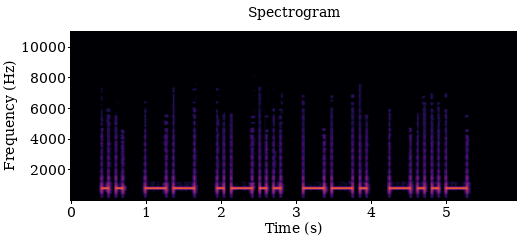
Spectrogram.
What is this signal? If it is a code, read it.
Morse code, heard as a keyed tone, about 13 wpm, 800 Hz. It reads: IMLGX
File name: LEZIONI / 7 GF9Z / 7 GF9 12wpm 2319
